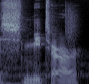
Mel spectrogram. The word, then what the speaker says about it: scimitar: Well, I'm sorry, it's not a sword, it's a scimitar. Or schmitar, whatever. I can't speak right scimitar? now. Scimitar, that's the word, that's how you say it.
